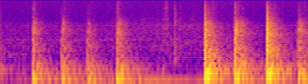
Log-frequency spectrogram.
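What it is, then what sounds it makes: Running shoe with a loud, clacky sole. Eight sharp, heavy knocks from the foam sole of an Adidas Supernova Prima running shoe, each a deep, dull thud with a brief bright click on top and a short decay. The sole is quite loud, like walking in high heels, which is its one annoying flaw.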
